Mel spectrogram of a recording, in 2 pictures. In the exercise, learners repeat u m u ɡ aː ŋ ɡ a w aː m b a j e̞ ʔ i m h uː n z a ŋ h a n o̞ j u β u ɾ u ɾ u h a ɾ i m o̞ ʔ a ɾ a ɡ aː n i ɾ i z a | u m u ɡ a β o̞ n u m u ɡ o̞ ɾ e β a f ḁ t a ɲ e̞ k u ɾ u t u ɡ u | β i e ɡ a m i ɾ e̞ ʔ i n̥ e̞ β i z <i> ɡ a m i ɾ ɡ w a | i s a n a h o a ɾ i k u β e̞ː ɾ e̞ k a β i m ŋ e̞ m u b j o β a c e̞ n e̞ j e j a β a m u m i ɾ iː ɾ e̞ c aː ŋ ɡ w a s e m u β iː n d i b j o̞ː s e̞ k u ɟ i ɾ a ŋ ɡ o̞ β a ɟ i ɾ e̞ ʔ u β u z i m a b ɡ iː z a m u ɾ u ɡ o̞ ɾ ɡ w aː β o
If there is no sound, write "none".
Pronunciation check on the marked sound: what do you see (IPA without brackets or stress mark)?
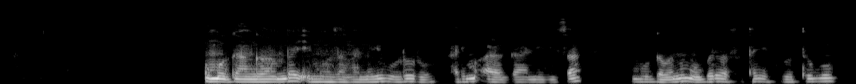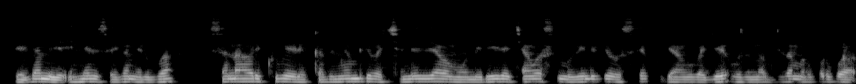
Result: e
